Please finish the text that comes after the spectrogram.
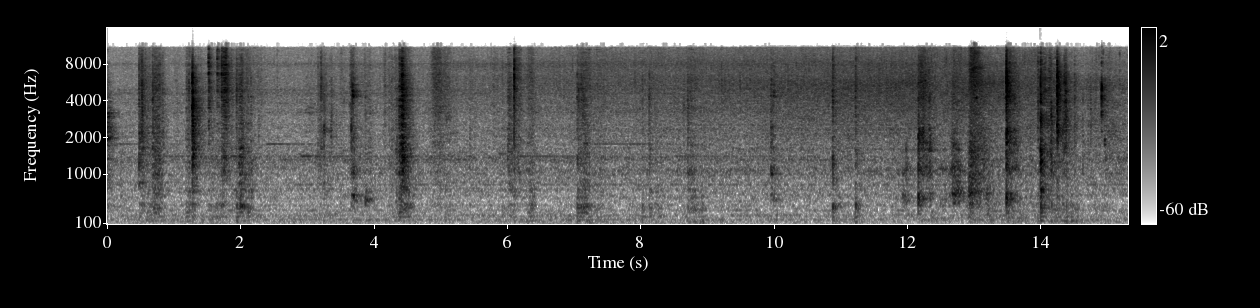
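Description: Onions sizzling as they go into a pan for Frito pie: a quiet crackling hiss punctuated by scattered sharp pops and clicks, some in brief clusters.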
